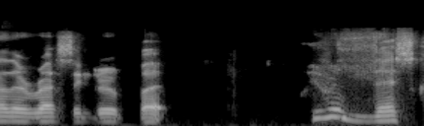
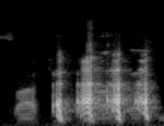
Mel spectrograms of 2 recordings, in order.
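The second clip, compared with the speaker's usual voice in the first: normal talking voice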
